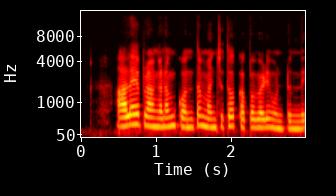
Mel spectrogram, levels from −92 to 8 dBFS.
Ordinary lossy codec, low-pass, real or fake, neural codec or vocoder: none; 14.4 kHz; fake; codec, 44.1 kHz, 7.8 kbps, DAC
